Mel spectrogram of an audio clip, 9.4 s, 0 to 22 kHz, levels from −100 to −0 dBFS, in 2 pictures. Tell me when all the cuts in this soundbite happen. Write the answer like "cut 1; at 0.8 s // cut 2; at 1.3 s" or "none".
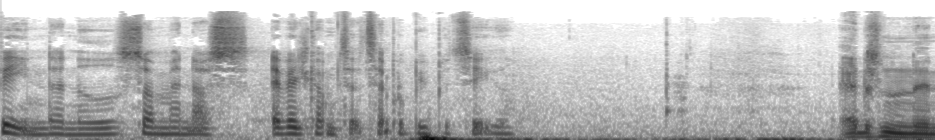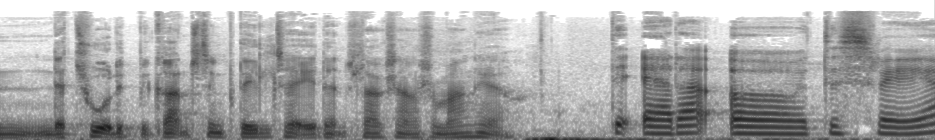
cut 1; at 1.9 s // cut 2; at 5.8 s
